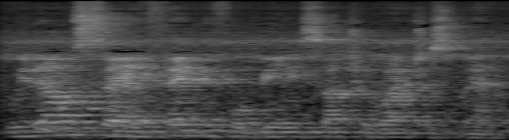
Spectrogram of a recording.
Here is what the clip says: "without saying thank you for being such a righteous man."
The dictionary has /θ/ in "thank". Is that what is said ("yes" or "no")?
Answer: yes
